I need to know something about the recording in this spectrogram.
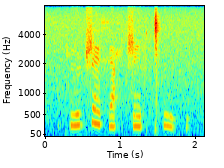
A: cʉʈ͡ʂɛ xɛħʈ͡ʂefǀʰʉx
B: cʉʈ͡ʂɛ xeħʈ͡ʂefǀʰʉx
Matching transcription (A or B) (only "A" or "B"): A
